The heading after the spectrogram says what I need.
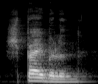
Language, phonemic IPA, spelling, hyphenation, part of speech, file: Dutch, /ˈspɛi̯.bə.lə(n)/, spijbelen, spij‧be‧len, verb, Nl-spijbelen.ogg
- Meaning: to play truant, to cut class, to skip class, (UK) to bunk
